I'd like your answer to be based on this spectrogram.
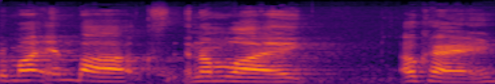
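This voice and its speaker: A woman's animated voice with ordinary pitch variation, plus noticeable background noise and audible room echo. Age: 20s. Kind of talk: casual chat.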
